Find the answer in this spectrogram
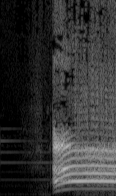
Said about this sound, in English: The way that I answer, ring the doorbell. Ring the doorbell. I'll show you how I do it at my house.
